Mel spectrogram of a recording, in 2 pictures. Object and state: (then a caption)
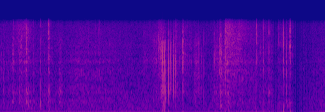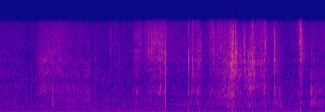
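Glossy paper magazine pages. Fingertips rub the edges of an open glossy paper Self magazine and flip its thin pages over. The result is soft, airy rustling broken by bright, crisp paper flutters and sharp little ticks. Each flip swells into a brief rush of hiss that dies away almost at once.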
